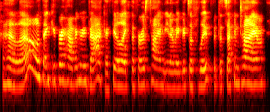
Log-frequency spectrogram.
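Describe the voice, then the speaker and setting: A woman's voice: medium pitch, normal speed, pushed and bright. A woman appearing as a podcast guest, speaking in a modest, light-hearted way. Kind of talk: casual interview chat.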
